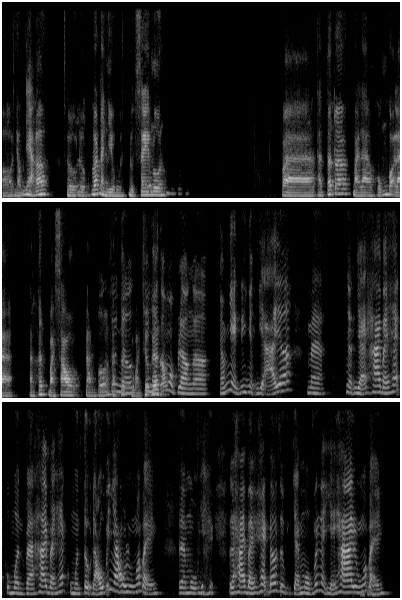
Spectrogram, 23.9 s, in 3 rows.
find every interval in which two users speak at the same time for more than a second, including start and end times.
9.9-11.1

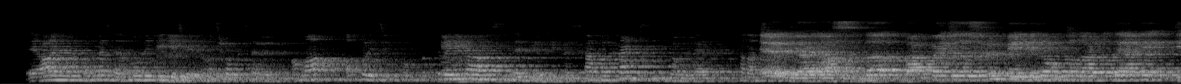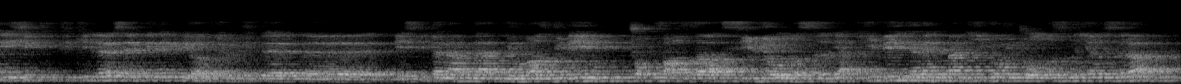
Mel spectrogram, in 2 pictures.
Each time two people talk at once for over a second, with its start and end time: 7.6-8.8

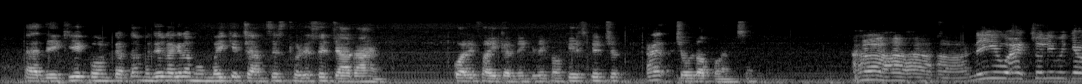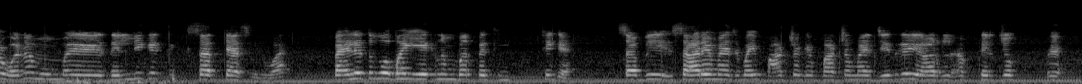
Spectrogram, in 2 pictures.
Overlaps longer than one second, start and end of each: none

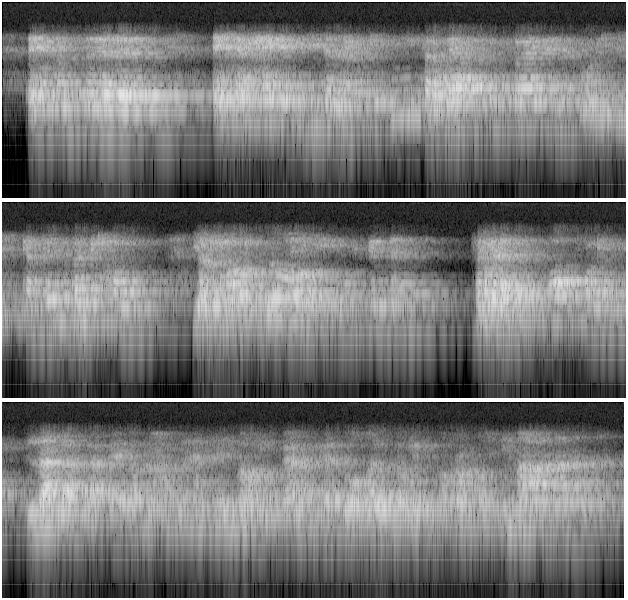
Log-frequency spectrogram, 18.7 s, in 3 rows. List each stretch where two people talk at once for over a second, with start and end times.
8.2-9.4

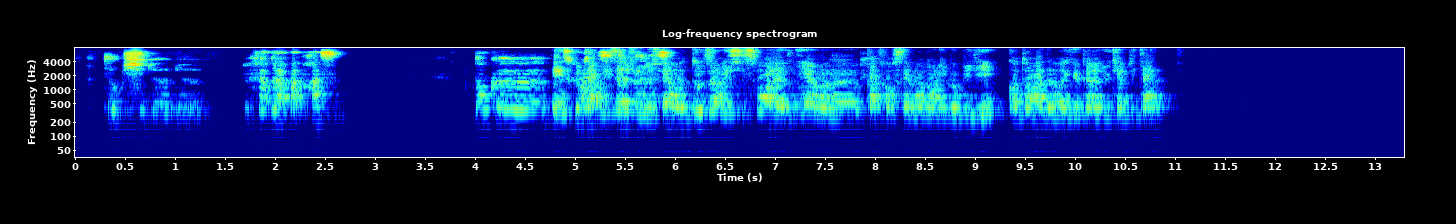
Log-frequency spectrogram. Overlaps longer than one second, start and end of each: 4.8-6.0

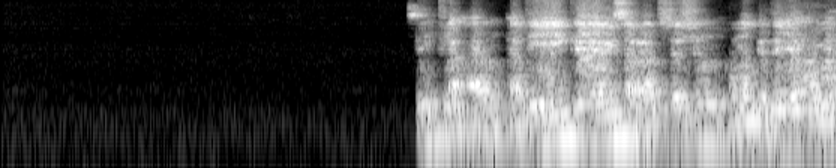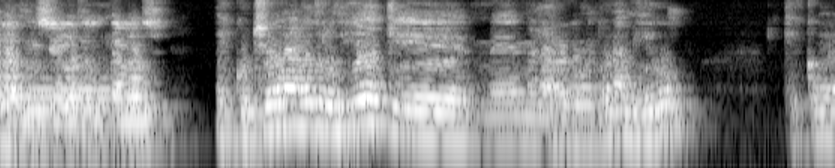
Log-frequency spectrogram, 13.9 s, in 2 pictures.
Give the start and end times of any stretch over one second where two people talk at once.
6.5-7.9

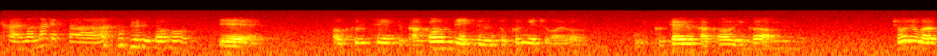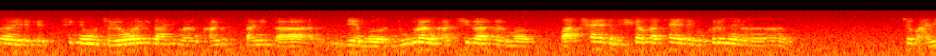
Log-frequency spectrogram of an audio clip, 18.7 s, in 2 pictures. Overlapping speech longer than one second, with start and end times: none

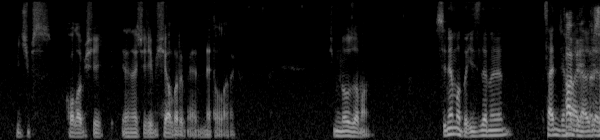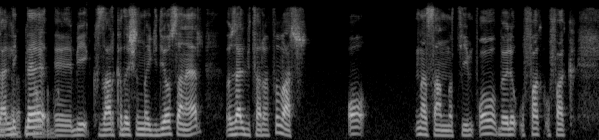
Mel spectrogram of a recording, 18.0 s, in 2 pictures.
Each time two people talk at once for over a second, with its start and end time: 8.5-9.9

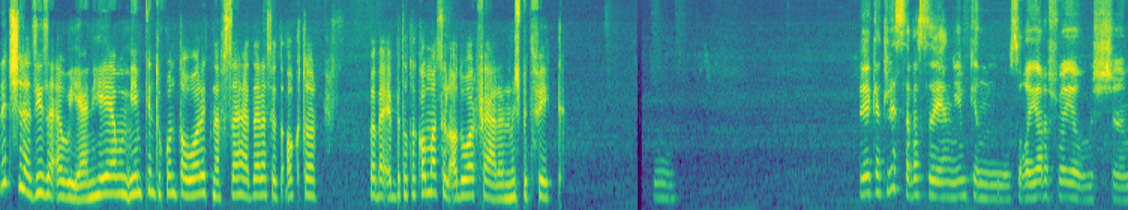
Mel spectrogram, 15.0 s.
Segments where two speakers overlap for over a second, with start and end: none

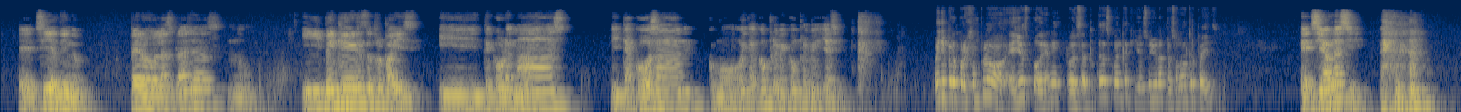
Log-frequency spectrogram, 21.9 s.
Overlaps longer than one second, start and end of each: none

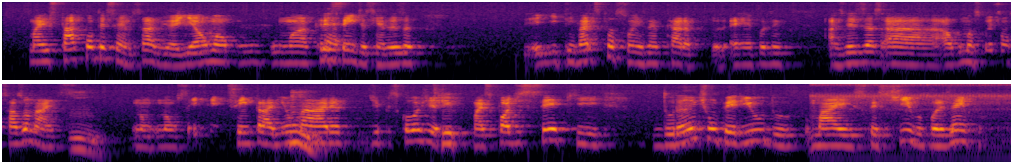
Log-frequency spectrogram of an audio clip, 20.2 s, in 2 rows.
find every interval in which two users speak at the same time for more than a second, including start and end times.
none

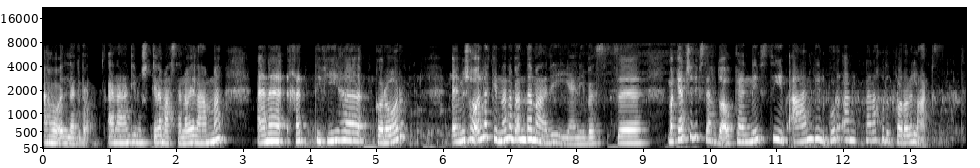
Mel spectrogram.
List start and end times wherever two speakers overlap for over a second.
none

